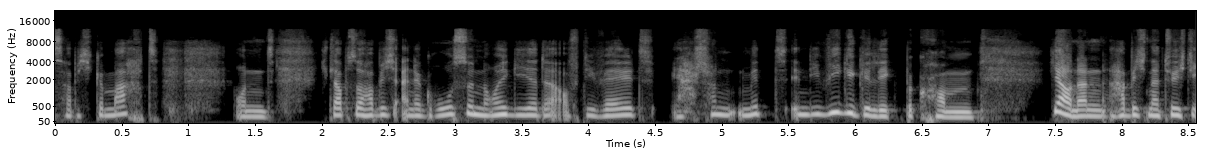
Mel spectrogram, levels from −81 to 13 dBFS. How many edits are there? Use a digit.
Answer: 1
